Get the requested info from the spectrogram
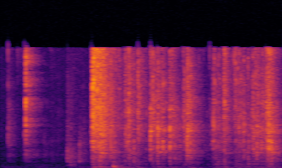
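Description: Makeup brushes being rummaged through in a brush holder: a quick, dense run of light clicks and rustles starting a little under a second in.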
